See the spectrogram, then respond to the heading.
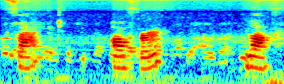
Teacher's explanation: Okay, next is English consonant F. It belongs to labiodental and fricative.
